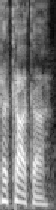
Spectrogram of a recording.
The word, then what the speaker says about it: Haukkakka: Yeah, it's Hakaka. Ha Hakaka.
